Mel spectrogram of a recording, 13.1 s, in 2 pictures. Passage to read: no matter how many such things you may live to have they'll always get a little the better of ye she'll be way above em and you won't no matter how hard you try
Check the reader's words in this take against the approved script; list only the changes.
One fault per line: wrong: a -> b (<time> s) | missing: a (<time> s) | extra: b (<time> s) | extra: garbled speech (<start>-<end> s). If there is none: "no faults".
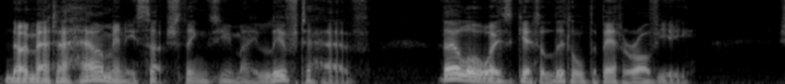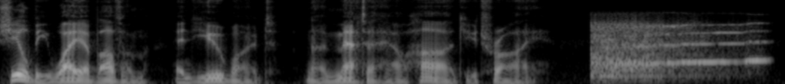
no faults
